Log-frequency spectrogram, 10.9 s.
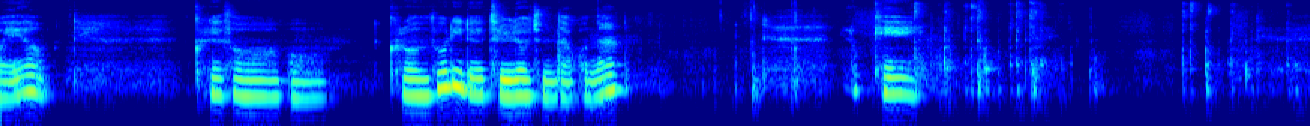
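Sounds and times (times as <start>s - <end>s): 
speech: 0.0s - 0.5s, 1.7s - 5.3s, 7.1s - 7.8s
typing on a computer keyboard for ASMR: 7.6s - 8.9s, 9.8s - 10.9s.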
